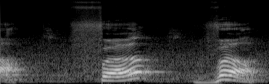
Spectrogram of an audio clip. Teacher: I can utter the sound with the help of a lower lip and upper teeth like F. So F is the first sound. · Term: labiodental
